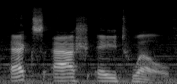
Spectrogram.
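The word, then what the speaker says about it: X Æ A-12: It's apparently supposed to be pronounced X-A12. X-A12 is apparently how the kid's name is pronounced.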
